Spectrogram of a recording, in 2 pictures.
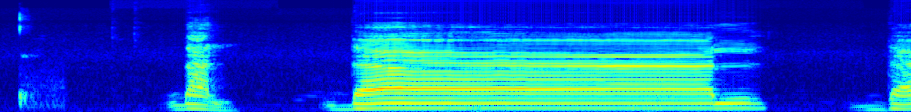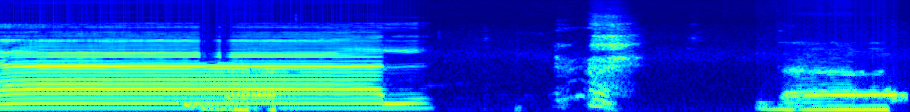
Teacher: ডালটাও জিহ্বার আগা উপরের দাঁতের গোড়াতে স্পর্শ হবে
